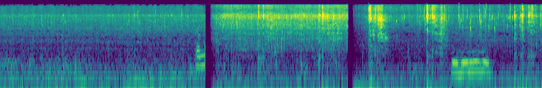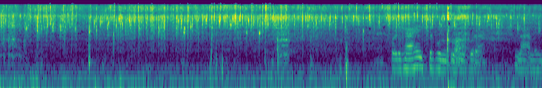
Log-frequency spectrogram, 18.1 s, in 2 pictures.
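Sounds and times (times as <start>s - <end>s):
vegetables sizzling in hot oil: 0.0s - 18.0s
metal spatula scraping pan: 5.3s - 7.5s, 8.6s - 9.5s, 13.4s - 14.0s, 16.3s - 17.6s.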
